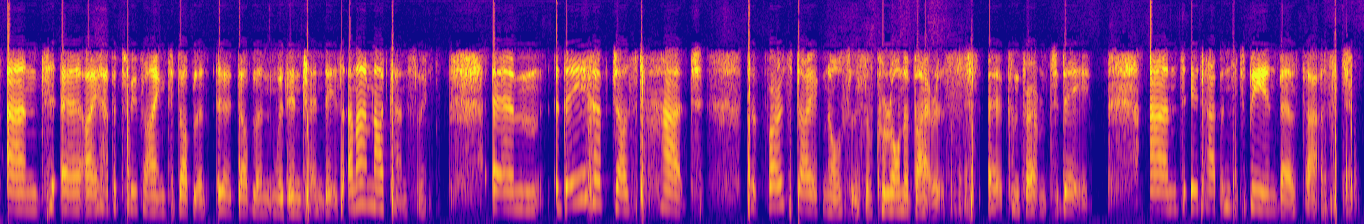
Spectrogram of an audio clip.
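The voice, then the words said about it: Noticeable accent. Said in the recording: “excuse the accent and excuse the speech”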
